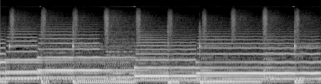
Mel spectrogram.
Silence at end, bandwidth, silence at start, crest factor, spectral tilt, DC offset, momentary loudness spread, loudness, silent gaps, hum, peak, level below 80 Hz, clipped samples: 0 s; 16.5 kHz; 0 s; 10 dB; -6 dB/octave; under 0.1%; 2 LU; -11 LUFS; none; none; -2 dBFS; -28 dBFS; under 0.1%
